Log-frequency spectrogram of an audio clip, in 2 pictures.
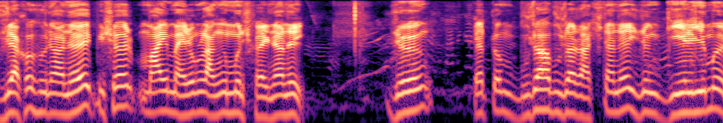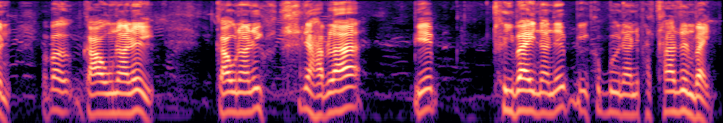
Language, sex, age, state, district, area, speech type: Bodo, male, 60+, Assam, Baksa, urban, spontaneous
